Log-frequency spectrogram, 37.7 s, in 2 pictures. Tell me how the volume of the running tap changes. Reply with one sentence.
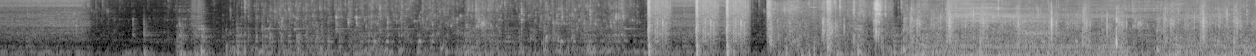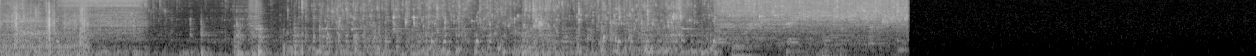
The volume of the running tap goes up.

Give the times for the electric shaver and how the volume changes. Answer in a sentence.
You can hear the electric shaver from 14.2 to 19.1 s, getting quieter.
